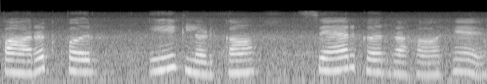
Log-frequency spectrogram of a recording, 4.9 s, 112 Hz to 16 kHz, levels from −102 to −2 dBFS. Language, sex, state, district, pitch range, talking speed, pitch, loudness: Hindi, female, Punjab, Fazilka, 215-255 Hz, 100 wpm, 235 Hz, -17 LUFS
